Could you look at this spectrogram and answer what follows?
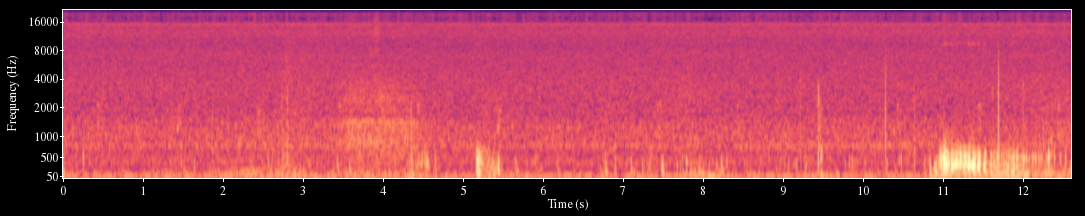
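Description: Quiet scattered pops and gurgles, then a louder rumbling gurgle near the end: hunger stomach rumbling.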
